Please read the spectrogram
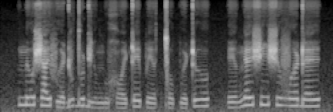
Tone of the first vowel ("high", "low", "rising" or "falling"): high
